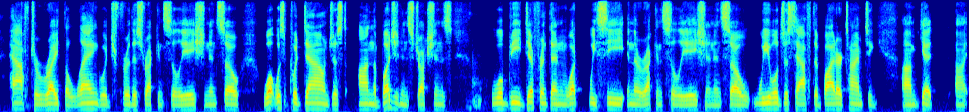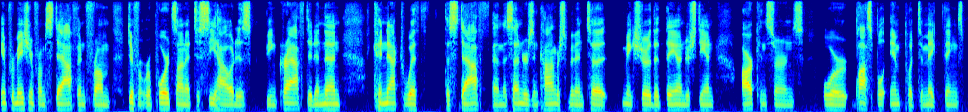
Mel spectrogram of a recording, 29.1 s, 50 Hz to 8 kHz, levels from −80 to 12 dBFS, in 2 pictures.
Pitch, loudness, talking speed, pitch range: 100 Hz, -23 LUFS, 175 wpm, 95-105 Hz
